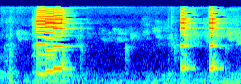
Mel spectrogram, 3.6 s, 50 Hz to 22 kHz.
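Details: Three short, high-pitched electronic beeps in a quiet room: an infusion pump alarm, on a syringe pump just started to deliver 30 ml per hour from a 50 ml fill.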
